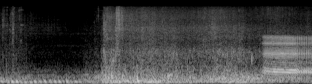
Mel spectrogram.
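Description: Water sloshes and ripples with swimming strokes.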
